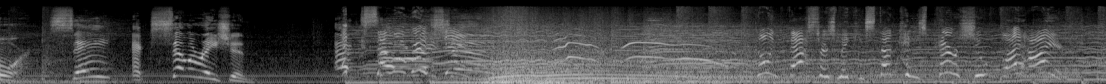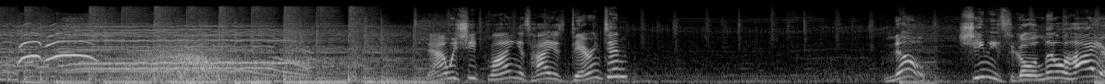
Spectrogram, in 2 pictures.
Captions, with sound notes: Say, "Acceleration". Acceleration! [meowing] Going faster's making Stunt Kitty's parachute fly higher. Yahoo! Now is she flying as high as Darington? No, she needs to go a little higher.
